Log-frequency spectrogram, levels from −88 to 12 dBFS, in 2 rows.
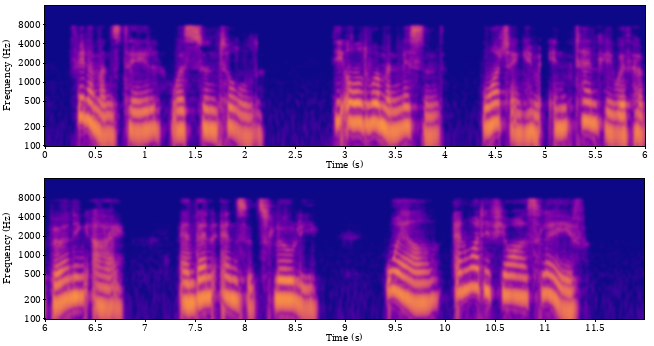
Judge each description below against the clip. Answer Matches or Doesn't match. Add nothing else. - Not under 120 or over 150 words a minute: Matches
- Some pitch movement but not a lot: Doesn't match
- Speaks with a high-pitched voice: Matches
